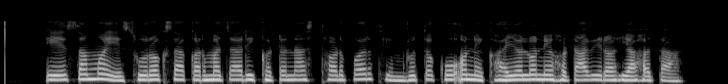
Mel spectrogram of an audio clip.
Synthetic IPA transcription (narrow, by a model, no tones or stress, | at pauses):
esəməjesuɾəkʃakəɾmət͡ʃaɾiɡʱəʈnast̪ʰəɭpəɾt̪ʰimɾʊt̪koʔəneɡʱajəloneɦəʈaʋiɾəɦjaɦət̪a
